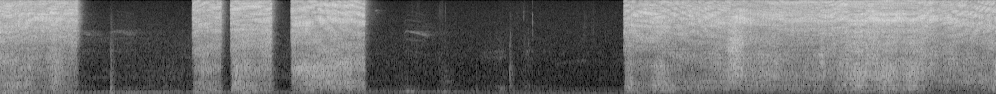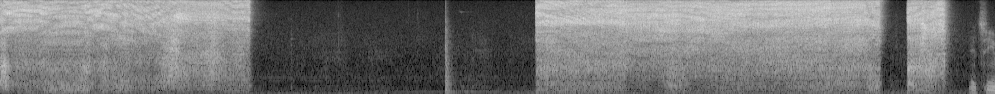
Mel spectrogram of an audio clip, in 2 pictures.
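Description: A Fluid Film aerosol can hisses onto a Ram truck's underbody in several loud, close bursts of varying length, from short puffs to a long continuous spray, separated by gaps of quiet.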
